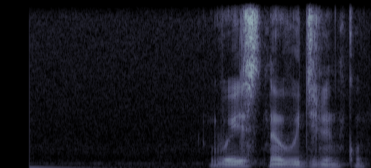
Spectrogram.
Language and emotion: Russian, neutral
